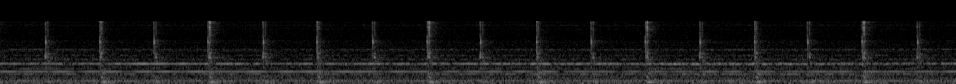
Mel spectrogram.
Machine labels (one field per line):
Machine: valve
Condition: normal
